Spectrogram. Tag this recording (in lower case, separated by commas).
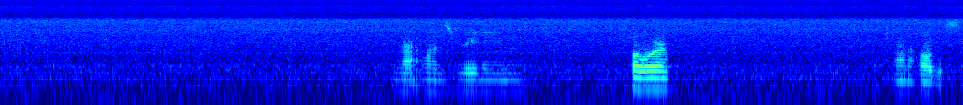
speech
